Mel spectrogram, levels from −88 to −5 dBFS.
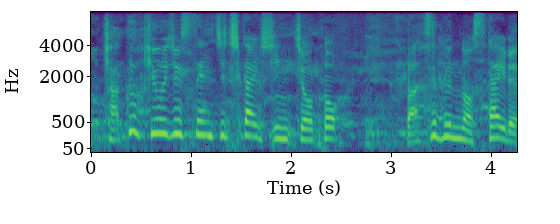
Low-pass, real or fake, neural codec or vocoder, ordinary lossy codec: none; fake; codec, 16 kHz, 2 kbps, FreqCodec, larger model; none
